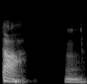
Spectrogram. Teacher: Ta ada sifat hamas, ada dia punya hembusan dia bila sebut ta. Tapi la ifrat wala tafrit, dia tidak berlebihan, terlalu berlebihan dan tidak terlalu kurang.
